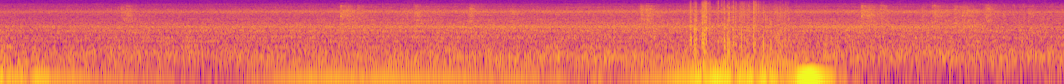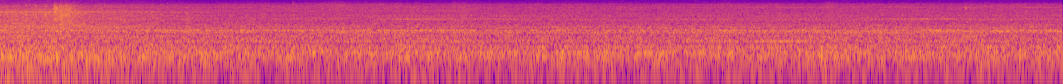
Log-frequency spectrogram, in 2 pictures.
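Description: Electronic sci-fi laser effect: a steady low hum with a sweeping tone that rises and falls about three and a half seconds in, ending in a brief loud swell near four seconds, when the hum cuts off suddenly. After that only a faint steady hiss remains.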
